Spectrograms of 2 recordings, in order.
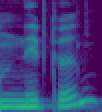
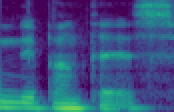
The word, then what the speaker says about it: Népenth S.: peut dire npinte ou népintesse euh ça se prononce plutôt népintess d'accord euh comme la plante carnivore ah je ne mais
